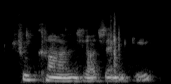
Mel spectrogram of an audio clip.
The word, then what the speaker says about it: Fukanzazengi: The title, Fukan Zazengi, page skipped a little too far. We can break the title down this way. The Fu character, pronounced Fu, means universal or always applicable.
